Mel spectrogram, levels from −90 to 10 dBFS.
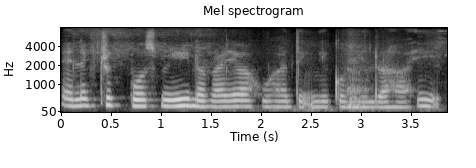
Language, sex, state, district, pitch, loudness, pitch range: Hindi, female, Arunachal Pradesh, Lower Dibang Valley, 210 Hz, -16 LUFS, 200-230 Hz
